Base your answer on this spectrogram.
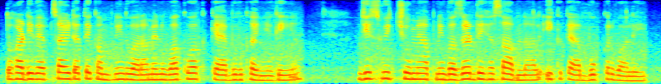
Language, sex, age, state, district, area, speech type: Punjabi, male, 45-60, Punjab, Pathankot, rural, spontaneous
